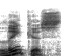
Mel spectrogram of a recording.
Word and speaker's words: Linckus: it all I will feel bad uh lincus Linkus that's right Linkus that actually sounds yes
